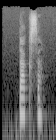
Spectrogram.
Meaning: 1. fixed rate, tariff 2. dachshund
- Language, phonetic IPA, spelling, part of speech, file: Russian, [ˈtaksə], такса, noun, Ru-такса.ogg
